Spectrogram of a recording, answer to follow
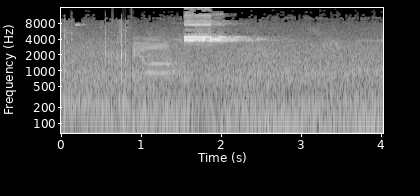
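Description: A short, shrill blast of a referee's whistle about one and a half seconds in, over steady background noise and faint distant shouts on a football pitch.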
